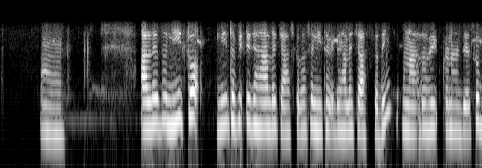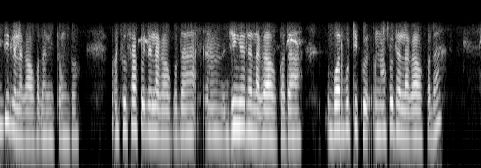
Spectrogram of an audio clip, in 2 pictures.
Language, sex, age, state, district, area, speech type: Santali, female, 30-45, West Bengal, Birbhum, rural, conversation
